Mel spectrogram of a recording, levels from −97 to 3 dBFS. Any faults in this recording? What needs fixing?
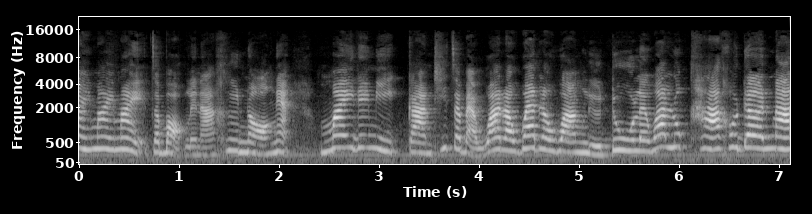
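No faults; nothing to fix.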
